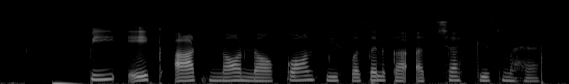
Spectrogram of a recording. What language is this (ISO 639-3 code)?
mag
